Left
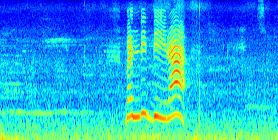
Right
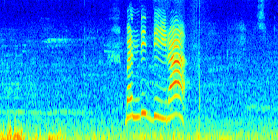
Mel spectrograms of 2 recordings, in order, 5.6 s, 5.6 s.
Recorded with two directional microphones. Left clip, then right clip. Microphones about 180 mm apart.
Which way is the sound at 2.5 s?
25° right (ahead or behind).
